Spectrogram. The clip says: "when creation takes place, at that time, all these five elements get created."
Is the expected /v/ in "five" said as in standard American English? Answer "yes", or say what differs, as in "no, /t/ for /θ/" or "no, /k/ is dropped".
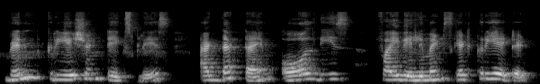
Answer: yes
